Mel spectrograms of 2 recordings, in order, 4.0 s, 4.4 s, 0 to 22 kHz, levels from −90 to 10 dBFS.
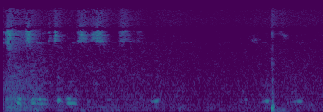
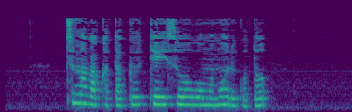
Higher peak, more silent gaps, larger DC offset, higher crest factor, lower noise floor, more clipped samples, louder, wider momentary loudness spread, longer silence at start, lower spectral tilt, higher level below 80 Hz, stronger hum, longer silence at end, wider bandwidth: second, -28 dBFS vs -8 dBFS; neither; neither; about the same, 22 dB vs 20 dB; about the same, -70 dBFS vs -68 dBFS; neither; second, -47 LUFS vs -26 LUFS; first, 24 LU vs 9 LU; second, 0.05 s vs 0.85 s; about the same, -2 dB/octave vs -2.5 dB/octave; about the same, -74 dBFS vs -74 dBFS; neither; second, 0 s vs 1.05 s; first, 16.5 kHz vs 11.5 kHz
